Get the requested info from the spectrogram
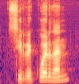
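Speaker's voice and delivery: normal talking voice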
